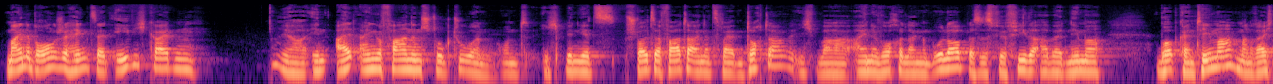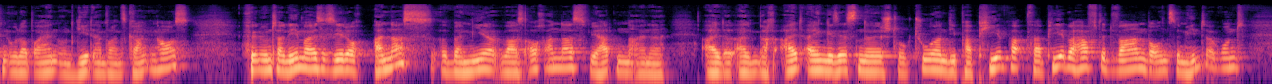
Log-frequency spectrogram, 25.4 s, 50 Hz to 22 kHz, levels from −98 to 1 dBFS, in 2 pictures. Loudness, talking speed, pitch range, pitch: -19 LUFS, 160 wpm, 125-150 Hz, 135 Hz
